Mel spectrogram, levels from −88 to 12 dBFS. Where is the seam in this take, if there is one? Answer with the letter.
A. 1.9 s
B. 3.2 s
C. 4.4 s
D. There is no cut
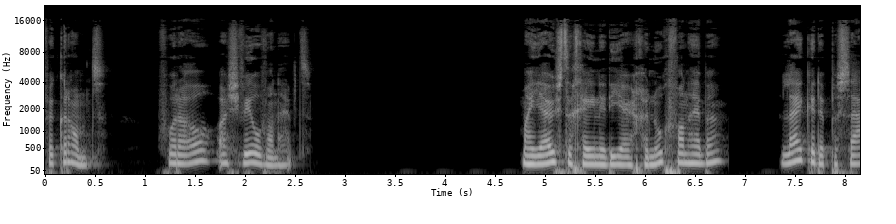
A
